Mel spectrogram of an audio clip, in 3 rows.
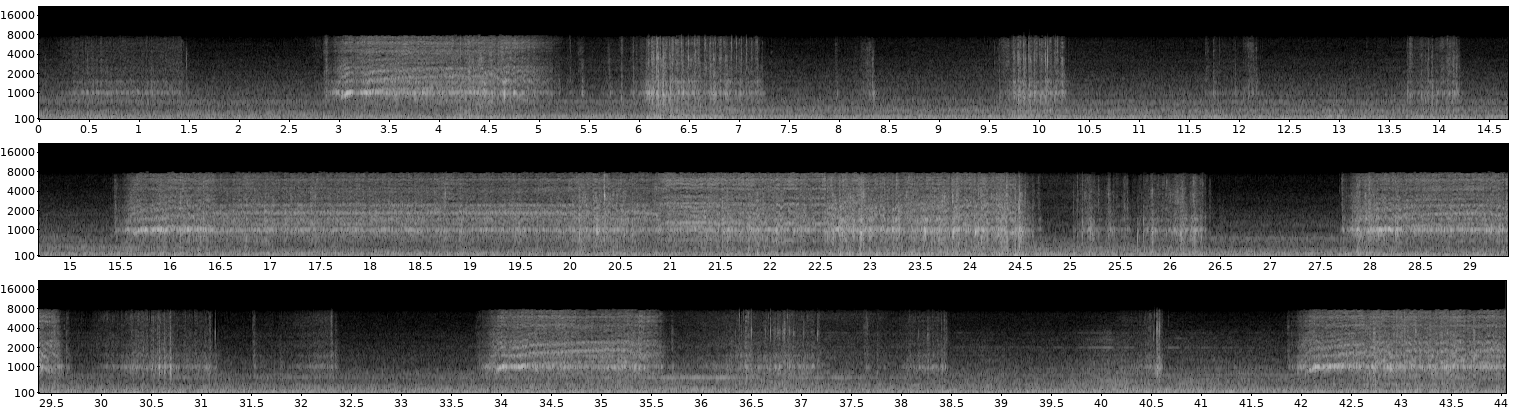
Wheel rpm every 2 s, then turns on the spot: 20, 70, 50, 20, 10, 10, 10, 30, 160, 160, 160, 160, 40, 20, 100, 20, 20, 100, 20, 0, 10, 140.
0-2 6-10 24-26 36-38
